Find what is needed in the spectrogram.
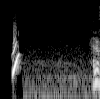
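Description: A single quick, loud, rising 'bloop' sound effect at the very start, then faint steady background hiss until a man's voice begins near the end.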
